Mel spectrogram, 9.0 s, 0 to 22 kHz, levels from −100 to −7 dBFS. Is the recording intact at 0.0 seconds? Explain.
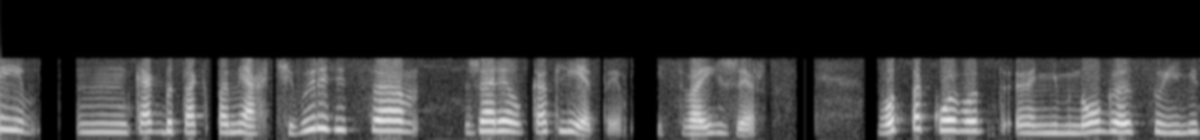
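No. Dialogic VOX ADPCM runs throughout, including 0.0 s: coarse 4-bit step coding, fitting about 32 kbps, adds gritty hiss, and the sound is band-limited to 250 Hz to 3.6 kHz.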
